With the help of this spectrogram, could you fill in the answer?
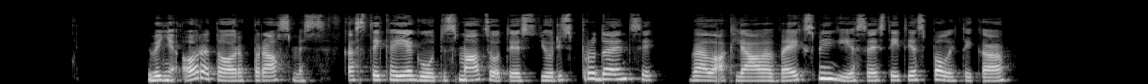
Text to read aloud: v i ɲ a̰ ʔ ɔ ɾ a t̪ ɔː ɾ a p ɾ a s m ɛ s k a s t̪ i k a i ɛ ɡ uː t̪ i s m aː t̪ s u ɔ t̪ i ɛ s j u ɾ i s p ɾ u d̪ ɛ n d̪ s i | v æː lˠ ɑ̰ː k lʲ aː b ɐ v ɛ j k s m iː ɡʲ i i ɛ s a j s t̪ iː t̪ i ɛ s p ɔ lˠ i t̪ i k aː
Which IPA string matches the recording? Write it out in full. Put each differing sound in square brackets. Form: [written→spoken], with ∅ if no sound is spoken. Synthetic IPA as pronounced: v i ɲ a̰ ʔ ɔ ɾ a t̪ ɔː ɾ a p ɾ a s m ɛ s k a s t̪ i k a i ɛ ɡ uː t̪ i s m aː t̪ s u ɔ t̪ i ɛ s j u ɾ i s p ɾ u d̪ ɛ n [d̪→t̪] s i | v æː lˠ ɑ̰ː k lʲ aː [b→v] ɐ v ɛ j k s m iː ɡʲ i i ɛ s a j s t̪ iː t̪ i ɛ s p ɔ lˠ i t̪ i k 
